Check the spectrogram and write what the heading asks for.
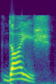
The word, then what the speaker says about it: Daesh: isil complicating things the third name they're called pronounced daish it's a derogatory term meaning to U suppress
